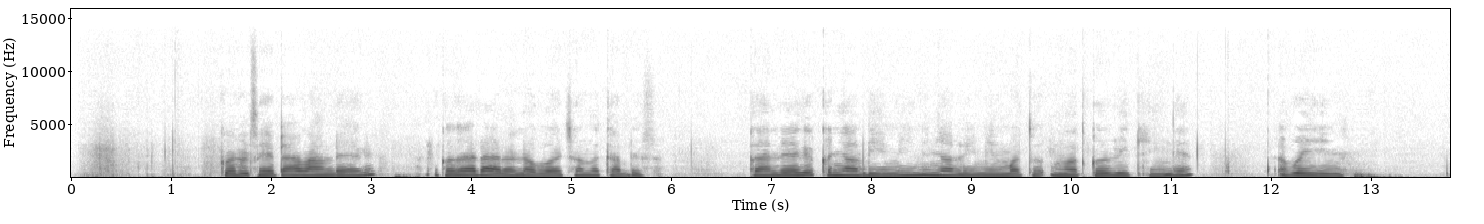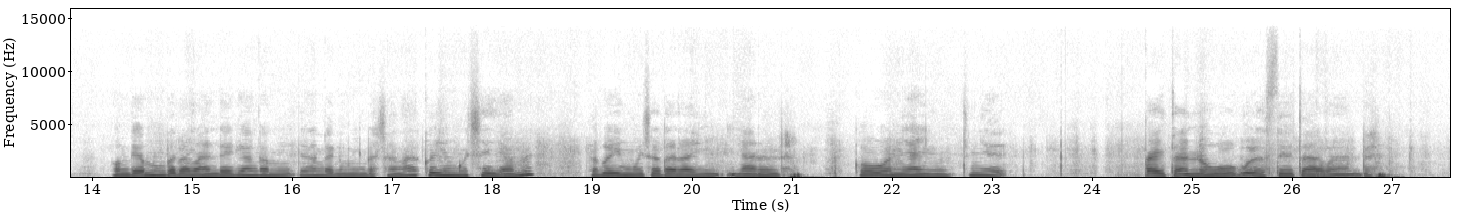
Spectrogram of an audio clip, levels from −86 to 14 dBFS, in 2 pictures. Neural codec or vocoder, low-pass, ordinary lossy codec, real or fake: codec, 44.1 kHz, 2.6 kbps, SNAC; 14.4 kHz; none; fake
